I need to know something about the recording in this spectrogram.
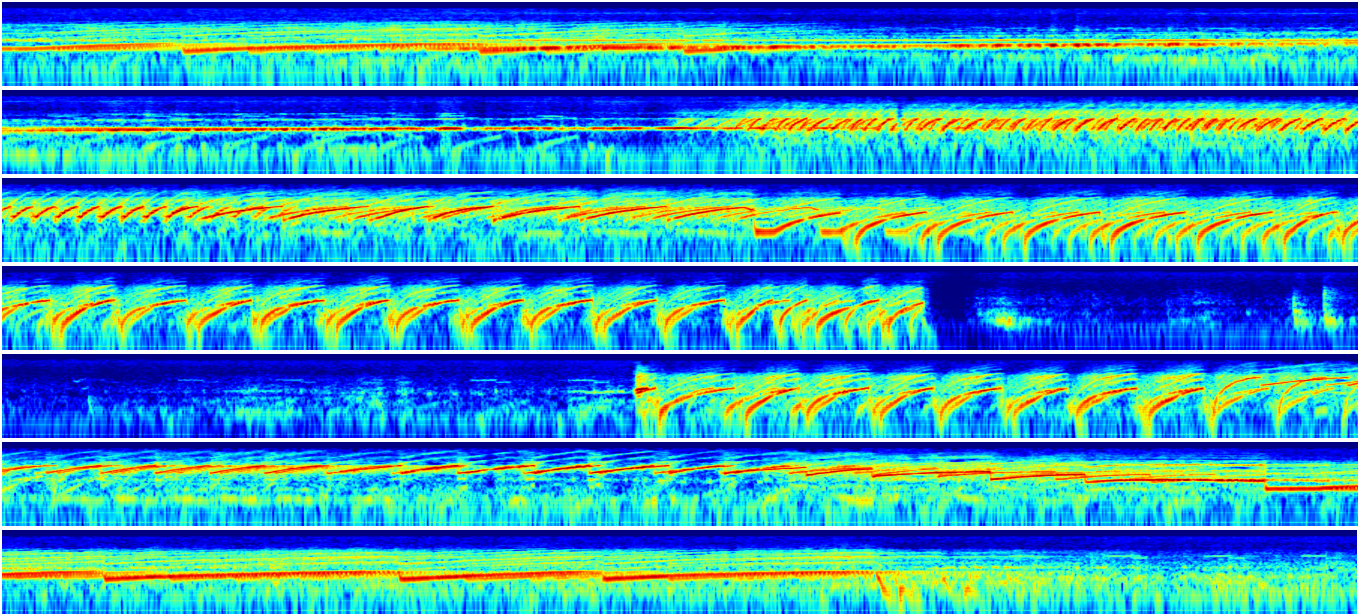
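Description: Synthesized electronic sound effect of a time machine in operation: a rising glide, then rapidly repeating warbling chirps that sweep in pitch. It drops out for about three seconds midway and comes back with a sharp click.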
